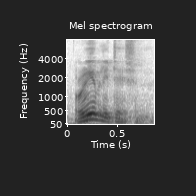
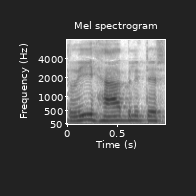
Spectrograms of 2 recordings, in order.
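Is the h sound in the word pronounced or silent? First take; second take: silent; pronounced. First: The h sound is left silent. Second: The h sound is clearly pronounced. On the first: The speaker calls it right. "ഈ എച്ച് silent ആക്കിയിട്ട് വേണം നിങ്ങളത് pronounce ചെയ്യാൻ" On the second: The speaker calls it wrong. "ശരിക്കും അത് വായിക്കേണ്ടത് റീഹാബിലിറ്റേഷൻ എന്നല്ല"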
